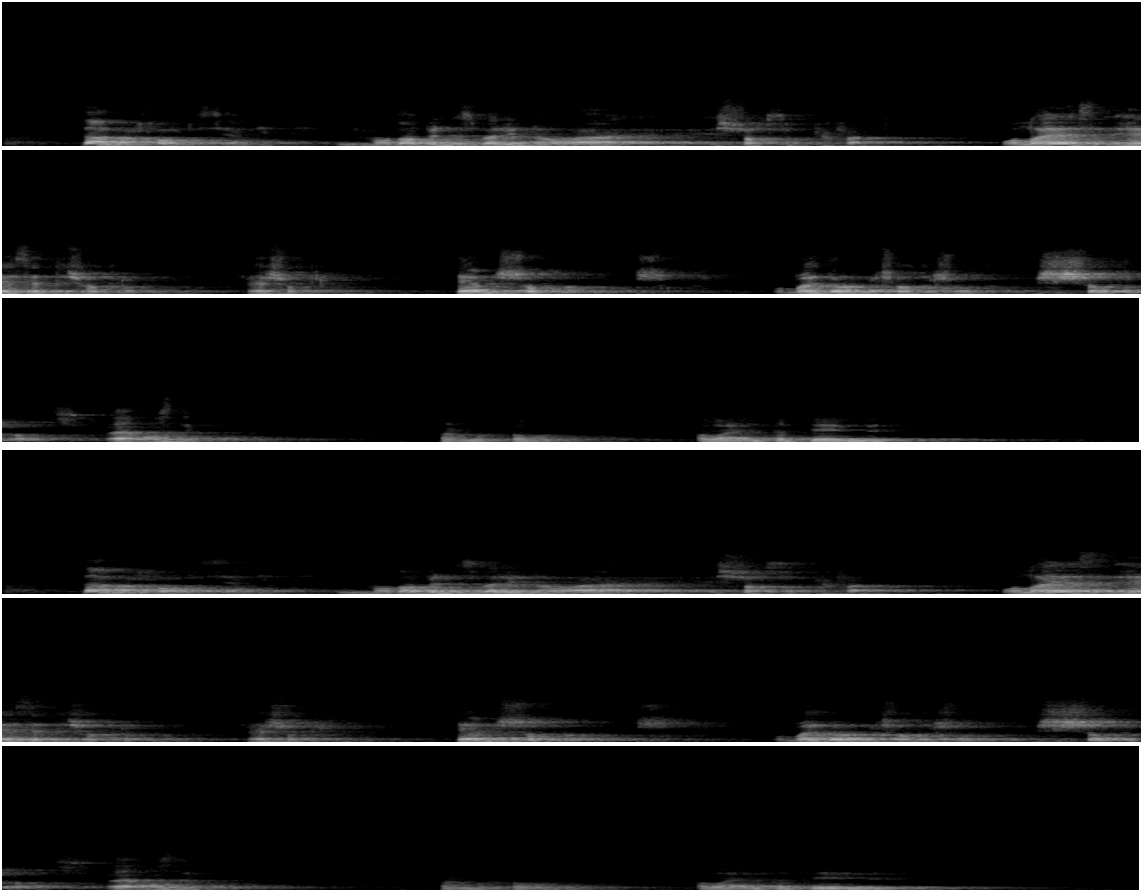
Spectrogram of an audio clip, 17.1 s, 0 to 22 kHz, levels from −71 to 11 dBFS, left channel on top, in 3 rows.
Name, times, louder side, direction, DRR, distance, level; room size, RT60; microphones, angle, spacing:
voice 1, 0.4-1.3 1.8-4.3 5.0-6.4 6.9-7.2 8.0-8.6 8.9-9.0 9.6-10.6 10.9-12.4, left 2 dB, 35° left, 5 dB, 0.6 m, -26 dB
voice 2, 13.6-14.2 14.9-15.9, left 3 dB, 85° left, 8 dB, 0.5 m, -30 dB
8.5 x 7.4 x 2.2 m, 1.3 s
head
